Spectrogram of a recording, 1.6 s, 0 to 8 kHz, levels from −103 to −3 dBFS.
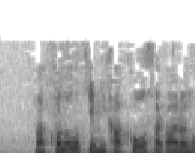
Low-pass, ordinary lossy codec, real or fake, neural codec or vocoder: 7.2 kHz; MP3, 24 kbps; real; none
